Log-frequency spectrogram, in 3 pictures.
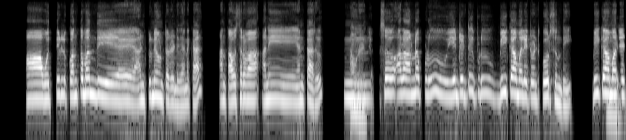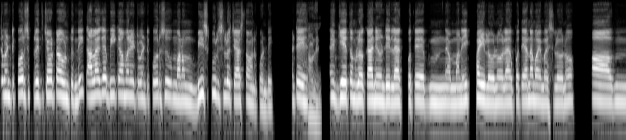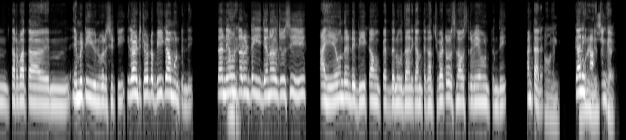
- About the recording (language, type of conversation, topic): Telugu, podcast, పిల్లలకు తక్షణంగా ఆనందాలు కలిగించే ఖర్చులకే ప్రాధాన్యం ఇస్తారా, లేక వారి భవిష్యత్తు విద్య కోసం దాచిపెట్టడానికే ప్రాధాన్యం ఇస్తారా?
- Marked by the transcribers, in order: in English: "సో"; in English: "బీకామ్"; in English: "కోర్స్"; in English: "బీకామ్"; in English: "కోర్స్"; in English: "బీకామ్"; in English: "కోర్స్"; in English: "బీస్కూల్స్‌లొ"; in English: "యూనివర్సిటీ"; in English: "బీకామ్"; in English: "బీకామ్"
